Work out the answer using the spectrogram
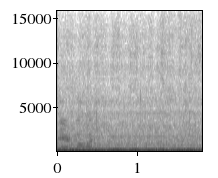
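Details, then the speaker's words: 1965 car, Ford 200 six converted from carburetor to FiTech fuel injection, just started and warming up: steady even low rumble with no misses, knocks or hunting; the idle is better and smoother than with the carburetor. "idles it idles a lot a lot better than it did with the carburetor before think like it's a little bit smoother"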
